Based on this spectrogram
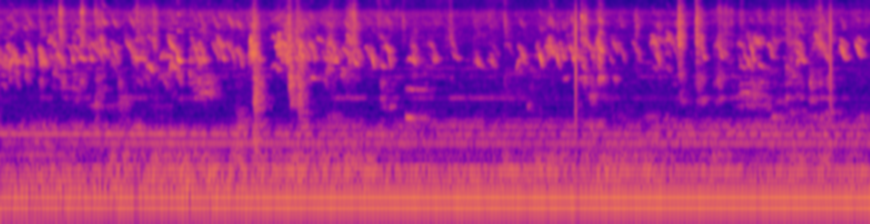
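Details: A group of colourful baby chicks chirping continuously, dense bursts of thin, high, downward peeps tumbling over one another, with a steady low hum and occasional clicks.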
